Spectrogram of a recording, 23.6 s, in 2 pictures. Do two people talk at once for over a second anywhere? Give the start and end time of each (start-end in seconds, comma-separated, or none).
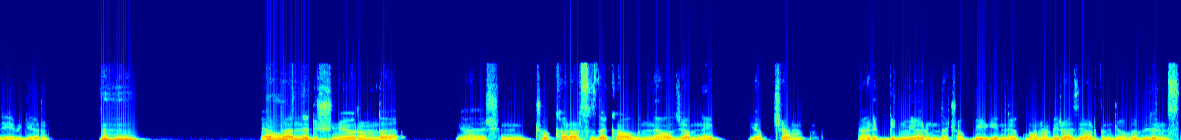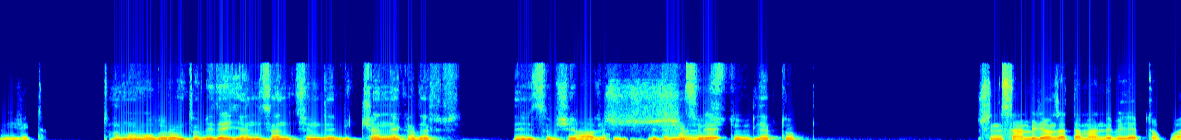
17.5-19.1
